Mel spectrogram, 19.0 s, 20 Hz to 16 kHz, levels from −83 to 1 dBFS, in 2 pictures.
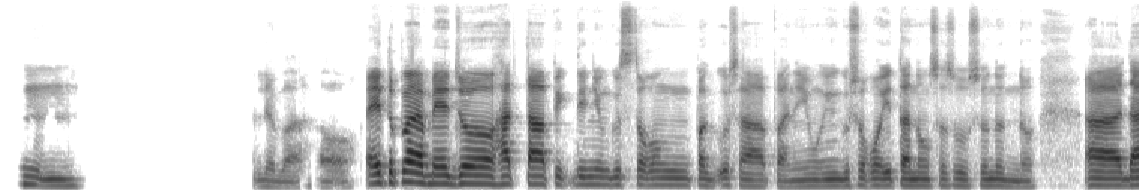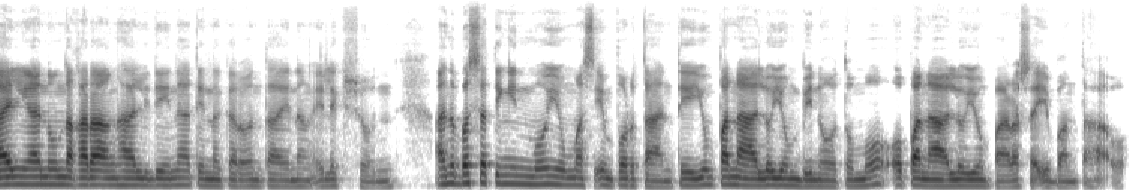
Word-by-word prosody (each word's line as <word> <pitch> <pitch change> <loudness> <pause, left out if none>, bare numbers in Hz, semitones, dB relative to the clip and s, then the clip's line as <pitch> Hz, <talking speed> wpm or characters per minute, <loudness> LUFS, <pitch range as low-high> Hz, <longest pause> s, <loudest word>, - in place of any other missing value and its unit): Mm. 120 -5 -7 1.4
Di 115 0 -13
ba, 100 -1 -11 0.2
oo. 100 - -12
Eto 175 +3 +5
pa, 190 -2 +11
medyo 160 -1 +5
hot 155 +1 +3
topic 150 -3 +4
din 145 0 -4
yung 135 - -8
gusto 140 -1 -4
kong 135 -1 -5
pag-usapan 115 -4 -4
yung 115 0 -7
yung 120 0 -3
gusto 130 +2 -5
kong 130 0 -3
itanong 125 -1 -1
sa 120 0 -8
susunod 120 0 -6
no. 105 -1 -9 0.4
Ah, 130 -1 +5
dahil 140 +3 +5
nga 145 - +3
nung 145 0 -2
nakaraang 135 -1 +4
holiday 130 -1 -2
natin 130 -2 -5
nagkaroon 115 -1 -7
tayo 115 0 -5
ng 110 0 -8
eleksyon 105 -3 -11 0.3
ano 155 +2 0
ba 170 +1 +3
sa 175 0 0
tingin 155 -2 -4
mo 150 +1 -3
yung 140 -2 -4
mas 135 -1 -5
importante, 125 -4 -5
yung 140 +2 -3
panalo 135 -2 +2
yung 130 -2 -1
binoto 115 0 -6
mo 130 +5 -4
o 135 0 -4
panalo 120 -3 +2
yung 115 -1 -3
para 105 0 -3
sa - - -5
ibang 100 -1 -7
tao? - - -11
130 Hz, 170 wpm, -22 LUFS, 115-140 Hz, 1.4 s, pa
